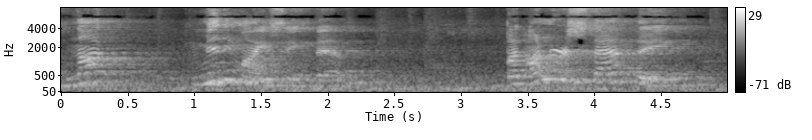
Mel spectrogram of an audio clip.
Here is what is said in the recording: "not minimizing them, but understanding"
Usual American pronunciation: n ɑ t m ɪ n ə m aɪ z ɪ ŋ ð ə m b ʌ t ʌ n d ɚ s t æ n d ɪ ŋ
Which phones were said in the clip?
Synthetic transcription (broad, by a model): n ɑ t m ɪ n ə m aɪ z ɪ ŋ ð ə m b ʌ t ʌ n d ɚ s t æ n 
